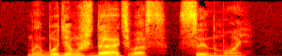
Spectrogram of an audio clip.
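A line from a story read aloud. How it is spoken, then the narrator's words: Quiet. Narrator (Russian): негромко сказала она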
